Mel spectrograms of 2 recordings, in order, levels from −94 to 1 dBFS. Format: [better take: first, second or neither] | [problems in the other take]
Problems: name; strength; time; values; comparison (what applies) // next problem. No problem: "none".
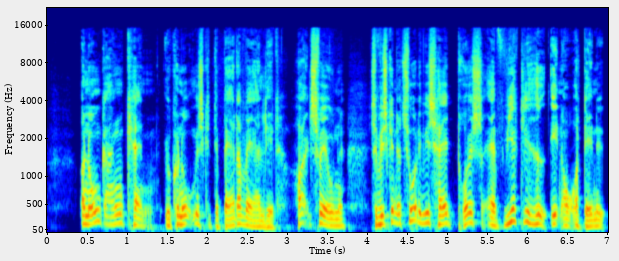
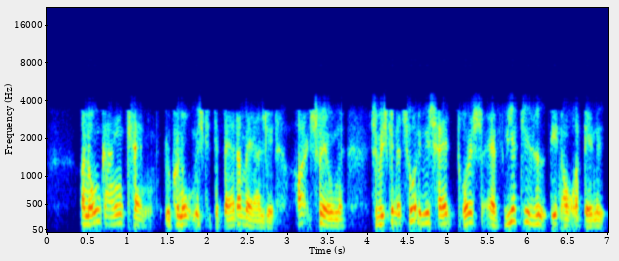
first | phone-call audio; poor line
